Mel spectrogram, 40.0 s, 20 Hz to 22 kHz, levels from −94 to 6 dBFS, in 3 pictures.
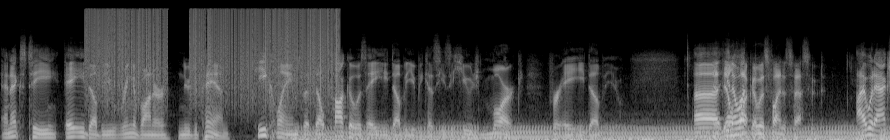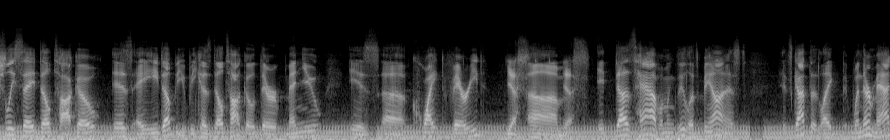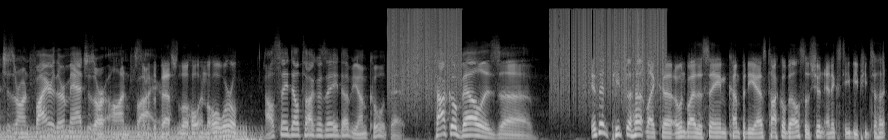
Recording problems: muffled; slightly; fading above 4 kHz
crackling; loud; 4 times, first at 1.5 s; 9 dB below the speech
low rumble; noticeable; from 4.5 to 31 s; 15 dB below the speech

